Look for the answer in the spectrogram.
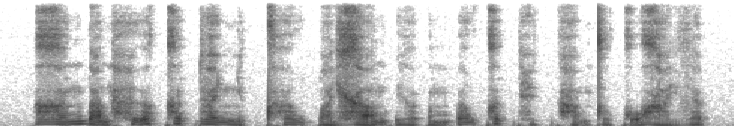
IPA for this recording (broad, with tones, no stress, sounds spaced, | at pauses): ɣ ə˨˦ n ɗ a̰˧˨ n h ɨ̰˧˥ ə̯ k ə˦˥ t̚ v ɛ˧ ɲ ə˨˩ t̚ t̪ʰ ə˨˦ w ɓ a˧˩ j ɣ a̰ː˧˥ n ʔ i˨˩ ə̯ ʔ ə̰˧˨ m ʔ ə˧ w k ə˦˥ t̚ h i˨˩ k̚ h a̰˧˨ m t̪ u˨˦ k o̰˧˥ ɣ a˨˩ j l ɛ˦˥ p̚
